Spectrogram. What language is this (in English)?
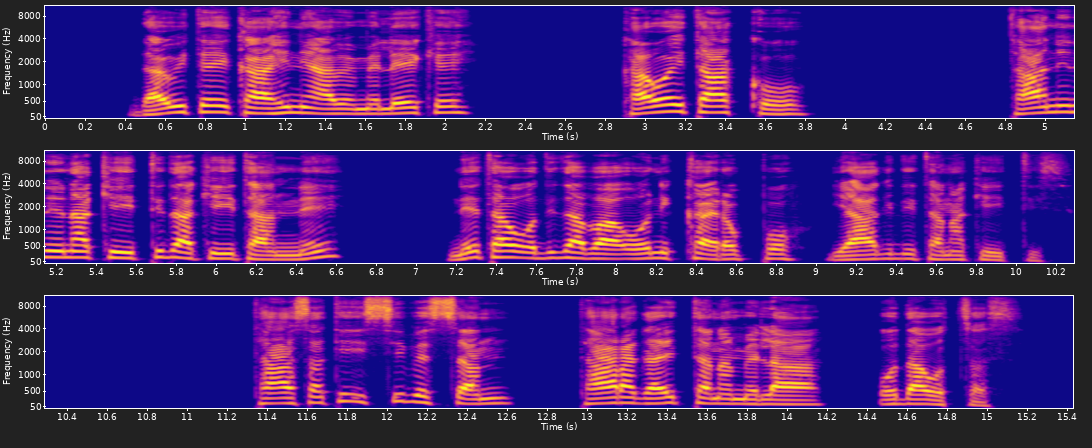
Gofa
